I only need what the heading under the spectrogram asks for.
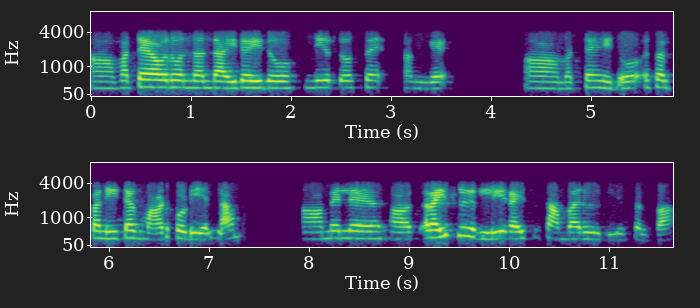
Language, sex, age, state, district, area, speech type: Kannada, female, 30-45, Karnataka, Chamarajanagar, rural, conversation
